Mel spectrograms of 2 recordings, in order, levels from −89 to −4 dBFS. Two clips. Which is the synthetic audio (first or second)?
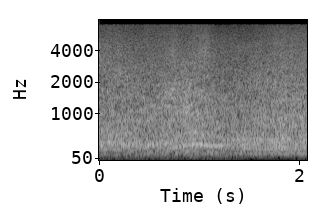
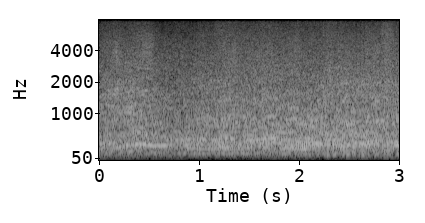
first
